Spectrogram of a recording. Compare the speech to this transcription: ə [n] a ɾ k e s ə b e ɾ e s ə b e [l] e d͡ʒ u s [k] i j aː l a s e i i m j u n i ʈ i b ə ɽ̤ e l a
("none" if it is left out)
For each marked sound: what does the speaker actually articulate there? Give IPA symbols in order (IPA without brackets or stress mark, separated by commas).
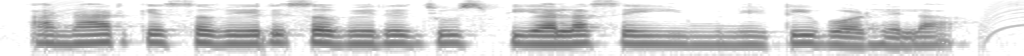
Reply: n, ɾ, p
